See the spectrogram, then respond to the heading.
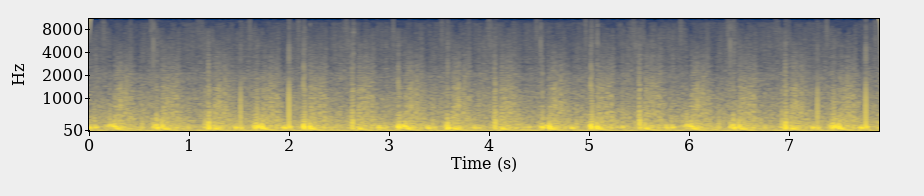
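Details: Womb sound played as a baby sleep aid: soft muffled regular heartbeat thumps, about 125 a minute, under steady white-noise flow hum; heartbeat.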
